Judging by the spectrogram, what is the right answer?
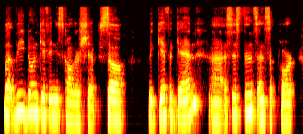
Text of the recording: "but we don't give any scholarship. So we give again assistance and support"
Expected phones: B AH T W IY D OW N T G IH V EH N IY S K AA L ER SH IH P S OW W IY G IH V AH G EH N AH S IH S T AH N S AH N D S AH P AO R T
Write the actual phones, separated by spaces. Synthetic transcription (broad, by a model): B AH T W IY D OW N T G IH V EH N IY S K AA L ER SH IH P S OW W IY G IH V AH G EH N AH S IH S T AH N S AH N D S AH P AO R T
